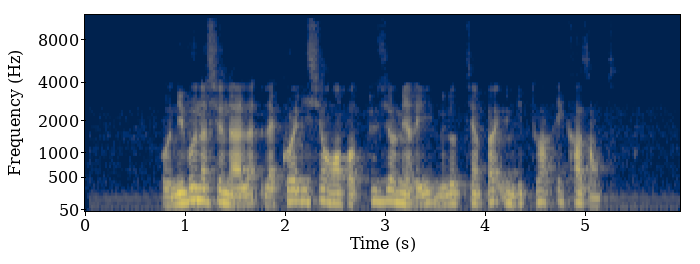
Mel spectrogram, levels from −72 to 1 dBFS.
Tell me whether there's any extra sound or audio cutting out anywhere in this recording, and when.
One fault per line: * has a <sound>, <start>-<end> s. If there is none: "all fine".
all fine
